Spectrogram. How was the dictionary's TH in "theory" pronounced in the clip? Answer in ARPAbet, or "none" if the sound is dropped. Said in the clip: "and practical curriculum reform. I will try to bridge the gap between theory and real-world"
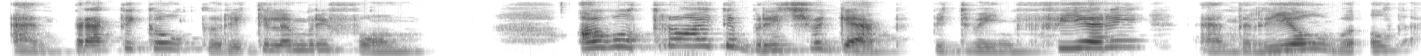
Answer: F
